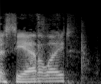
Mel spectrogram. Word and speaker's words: Seattleite: Is that how you say it, a Seattleite? – Yeah. – Okay, good.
